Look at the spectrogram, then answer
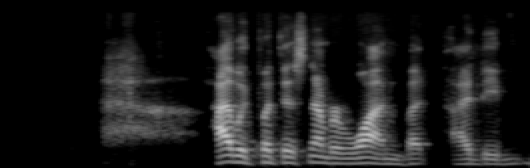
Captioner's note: sighs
